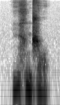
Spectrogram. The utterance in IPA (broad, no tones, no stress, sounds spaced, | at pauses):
i x n d͡ʒ ɔ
